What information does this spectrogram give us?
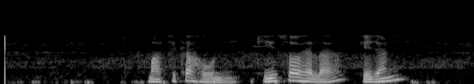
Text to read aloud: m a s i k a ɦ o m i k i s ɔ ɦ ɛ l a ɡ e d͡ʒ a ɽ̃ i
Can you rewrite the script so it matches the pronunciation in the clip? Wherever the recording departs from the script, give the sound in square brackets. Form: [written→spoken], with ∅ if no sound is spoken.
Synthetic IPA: m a s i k a ɦ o [m→n] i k i s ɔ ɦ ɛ l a [ɡ→k] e d͡ʒ a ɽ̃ i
